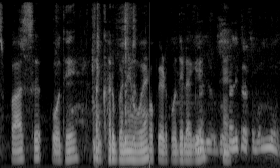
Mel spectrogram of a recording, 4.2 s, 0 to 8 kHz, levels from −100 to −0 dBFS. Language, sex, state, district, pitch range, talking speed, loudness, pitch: Hindi, male, Chhattisgarh, Bilaspur, 100-115 Hz, 130 wpm, -45 LUFS, 105 Hz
